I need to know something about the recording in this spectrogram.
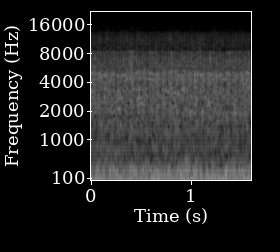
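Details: BMW 114i converted to M140i, first start after connecting the fuel lines to the fuel pump, coolant circulating: deep, even hum with no misses, knocks or ticks; idle smooth and settling.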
